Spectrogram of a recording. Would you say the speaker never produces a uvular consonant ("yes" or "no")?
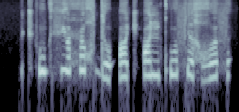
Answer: no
